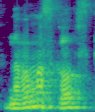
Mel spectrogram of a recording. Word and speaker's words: Novomoskovsk: Is that how I pronounce it? – Yes, Novomoskovsk. – Novomoskovsk.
